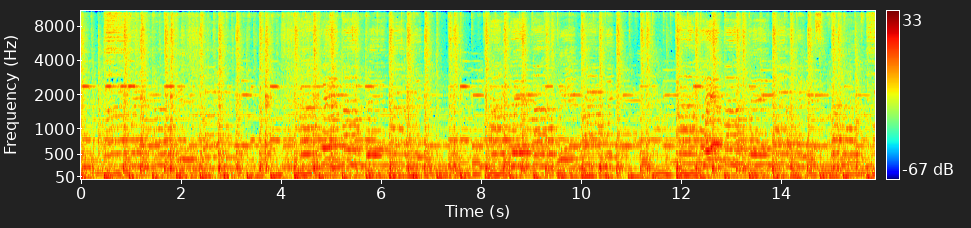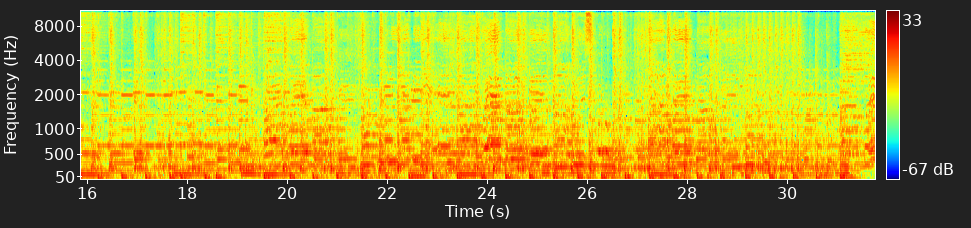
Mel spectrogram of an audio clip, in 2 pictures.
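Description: Live band music: drum kit, electric guitars and bass guitar playing a steady, upbeat groove, with vocals.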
